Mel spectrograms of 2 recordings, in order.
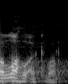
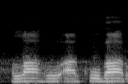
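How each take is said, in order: First: Said in the usual way. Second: الله أكبر slowly, with long vowels after the kaf and ba of أكبر; mispronounced takbir. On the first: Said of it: "الصحيح أن يقول". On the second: Shown as a demonstration. Teacher showing students a faulty takbir, أكبر drawn out as "akuubaar". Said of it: "قالها بمد الكاف والباء".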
